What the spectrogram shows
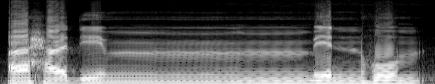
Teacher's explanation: Kemudian ahadim minhum, pada lafal dim minhum yaitu tanwinnya dimasukkan ke huruf mim dan ditahan. Dan inilah yang kita kenal dengan bacaan idgham bi gunnah, yaitu idghamnya memasukkan surat tanwin kepada mim dan ditahan, diganti bunyinya menjadi bunyi mim.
